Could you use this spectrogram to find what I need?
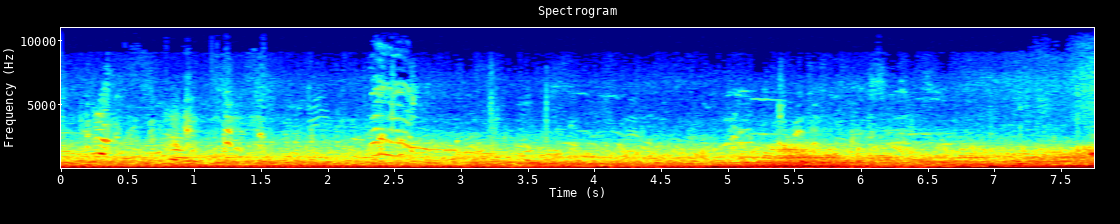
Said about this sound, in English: That's the sound of Stratford about to be invaded by a microlight aeroplane, which seems to be quite a lot of here,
